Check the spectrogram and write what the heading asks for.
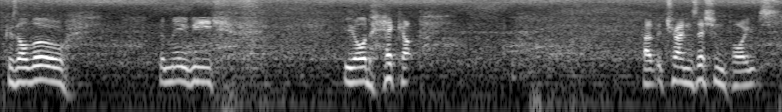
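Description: A man's voice: fairly high pitch, steady tone, takes it slowly, long pauses, background noise. A man coaching a follow-along workout while exercising on a rowing machine, speaking in short phrases broken by effort.

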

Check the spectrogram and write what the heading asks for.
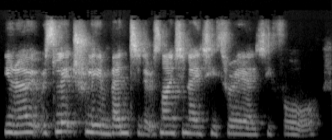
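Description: A woman's voice: medium pitch, quick pace, echoey room, poor audio. Chatty Englishwoman from the Midlands. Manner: chatty, hesitant with many ums. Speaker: guest, beauty brand founder. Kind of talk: podcast interview.

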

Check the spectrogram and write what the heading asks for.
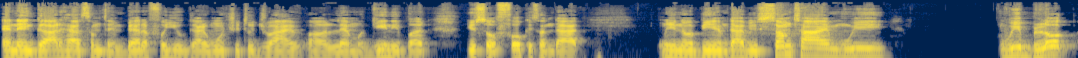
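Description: A man giving an informal, halting devotional talk with a toothache, repeating phrases, his speech slightly altered by a sore mouth. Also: medium pitch. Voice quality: speech slightly altered by tongue-led articulation. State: toothache, talking around a sore tooth and gum. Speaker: live-stream preacher.

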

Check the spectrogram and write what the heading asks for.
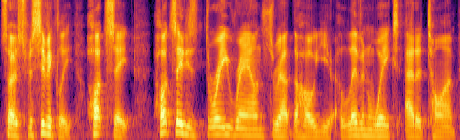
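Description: A man hosting a casual podcast, telling stories with lively asides. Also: mid-range voice, moderate pace. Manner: animated, storytelling with asides. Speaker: podcast host. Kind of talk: casual banter.

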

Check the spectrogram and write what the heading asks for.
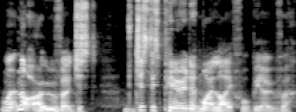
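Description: A man, deadpan in a comedic casual chat as podcast co-host. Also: a little high, moderate pace. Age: 20s. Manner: deadpan, reading a list with asides.

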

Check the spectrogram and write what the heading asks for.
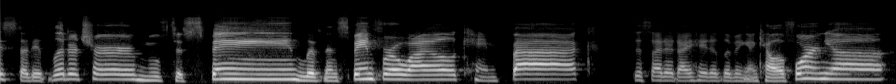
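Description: A woman in her thirties, an interview guest, telling her career story in an animated way with quick asides. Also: medium pitch, dry recording.

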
